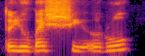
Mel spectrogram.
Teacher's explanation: شین جو ہے اس میں حروف شجریہ میں سے ہے، آواز پھیل جاتی ہے شین کو ادا کرتے ہوئے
